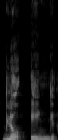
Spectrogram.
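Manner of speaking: ब्लोइंग split as ब्लो - इंग; two separate syllables in ब्लोइंग; broken in two beats. Shown as a demonstration. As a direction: say ब्लोइंग with a clear break before इंग. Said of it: "अपनी sound को break किया".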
